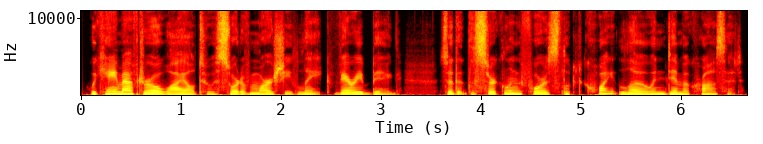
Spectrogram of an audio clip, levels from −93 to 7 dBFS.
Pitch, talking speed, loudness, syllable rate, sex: 180 Hz, 225 wpm, -19 LUFS, 5.6 syllables/s, female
